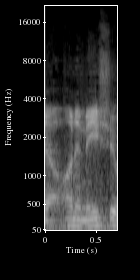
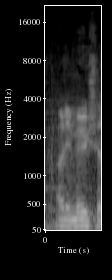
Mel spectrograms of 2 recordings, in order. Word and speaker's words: Onimusha: Onimishu? Is that... Maybe that's how it's said? I didn't play any Tenchu, I didn't play any Onimishu, so... I did play Shinobi. That was remade on the PS2. Onimusha, that's it. I was close.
